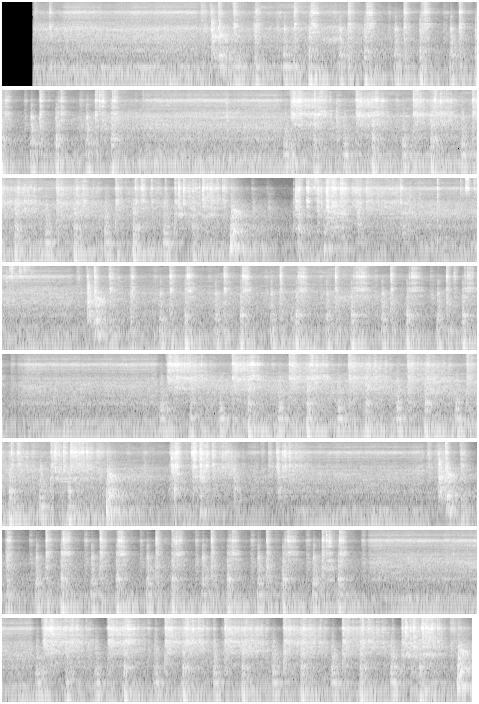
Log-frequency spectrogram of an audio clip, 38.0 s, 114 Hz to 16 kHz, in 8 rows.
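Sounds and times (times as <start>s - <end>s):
steady motor hum: 0.4s - 28.4s.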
